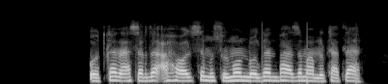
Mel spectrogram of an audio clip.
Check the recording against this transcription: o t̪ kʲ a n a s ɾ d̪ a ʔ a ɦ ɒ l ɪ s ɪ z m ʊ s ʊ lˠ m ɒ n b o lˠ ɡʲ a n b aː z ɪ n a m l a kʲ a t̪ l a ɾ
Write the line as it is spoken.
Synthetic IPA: o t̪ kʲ a n a s ɾ d̪ a ʔ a ɦ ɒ l ɪ s ɪ m ʊ s ʊ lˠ m ɒ n b o lˠ ɡʲ a n b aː z ɪ m a m l a kʲ a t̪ l a ɾ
